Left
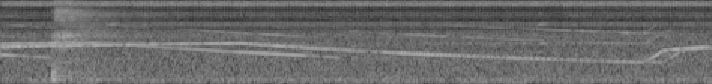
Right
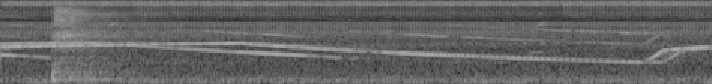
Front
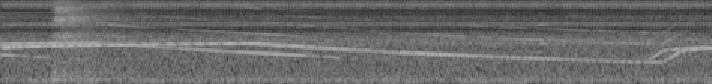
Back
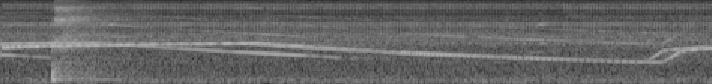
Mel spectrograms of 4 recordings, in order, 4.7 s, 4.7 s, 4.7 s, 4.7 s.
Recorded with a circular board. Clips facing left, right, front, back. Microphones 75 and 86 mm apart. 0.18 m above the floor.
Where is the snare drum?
145° left, 1.1 m.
